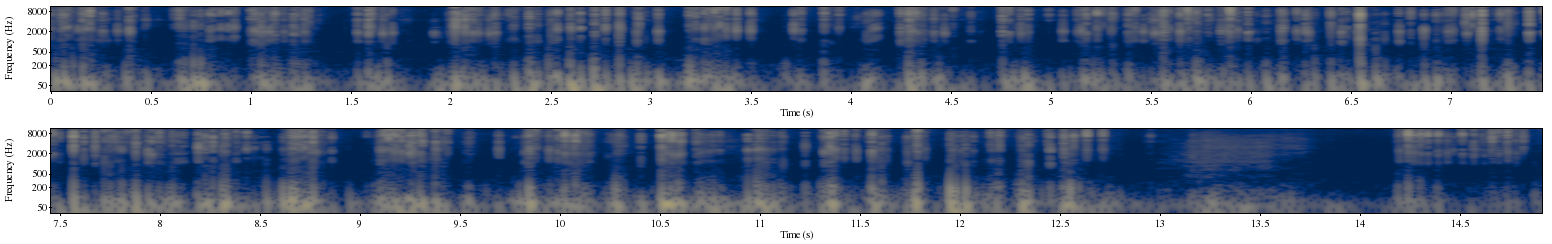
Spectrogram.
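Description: A pink-handled tool with thin metal prongs scratches and pokes across a small, flat purple silicone facial cleansing pad covered in short soft bristles, held in the hand. It makes a dense run of rapid, close scratchy rustles with a deep, thumpy low end and flickers of bright hiss. The scratching eases briefly near the end before picking up again.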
